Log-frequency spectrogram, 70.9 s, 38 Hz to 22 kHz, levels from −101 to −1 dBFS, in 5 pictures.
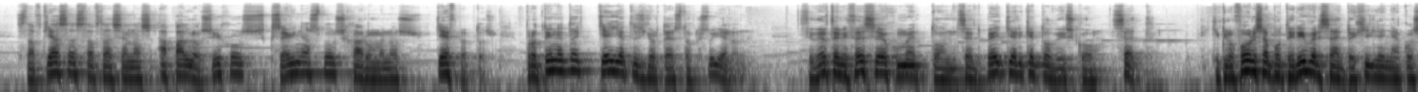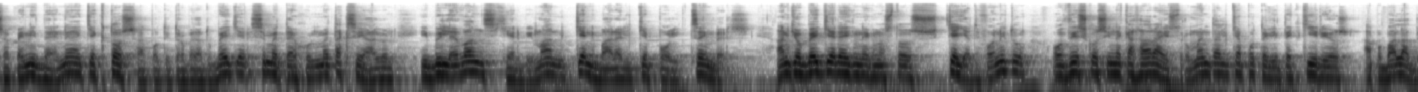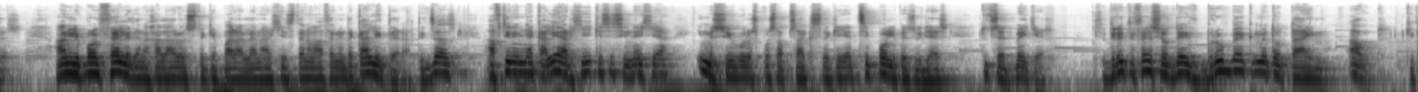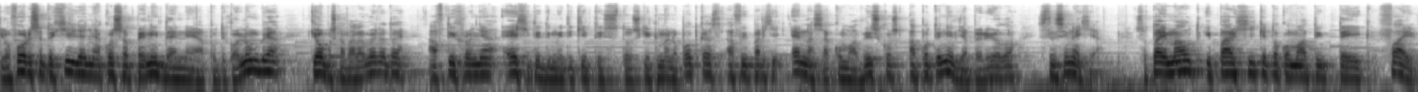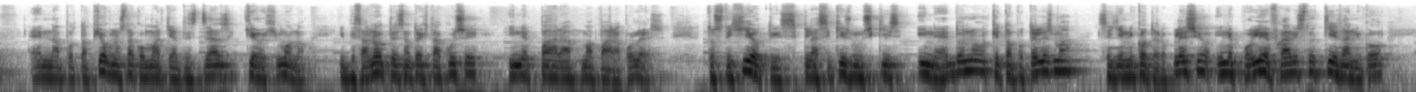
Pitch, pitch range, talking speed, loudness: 120 Hz, 100-140 Hz, 170 wpm, -19 LUFS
